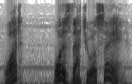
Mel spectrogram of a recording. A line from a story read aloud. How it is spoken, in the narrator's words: cried the professor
